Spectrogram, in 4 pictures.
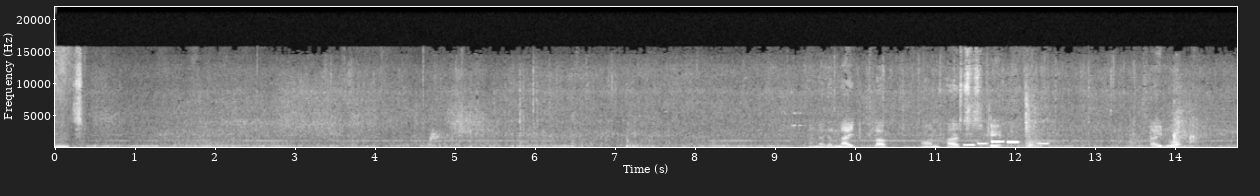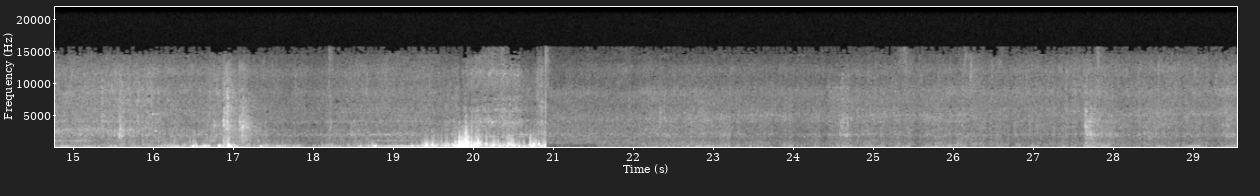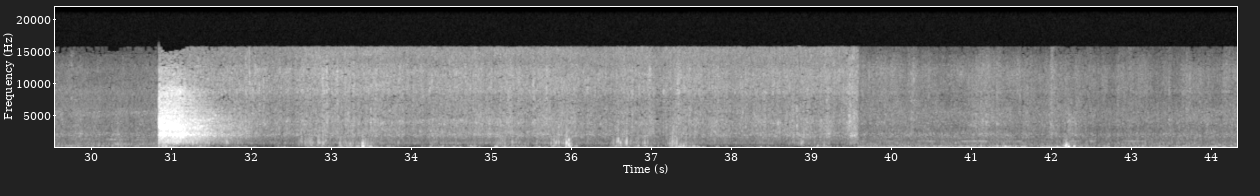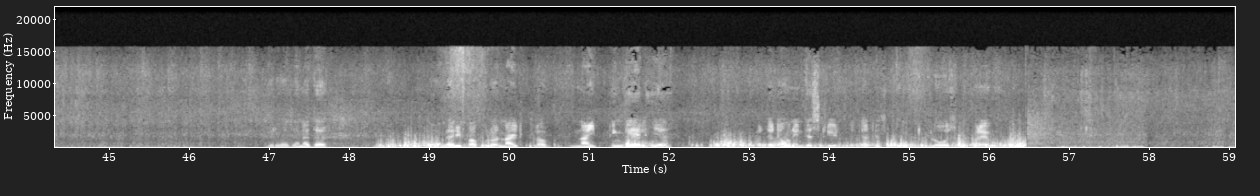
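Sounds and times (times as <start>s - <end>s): wind buffeting microphone: 14.5s - 21.0s, 32.3s - 39.4s, 48.0s - 59.0s.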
